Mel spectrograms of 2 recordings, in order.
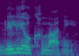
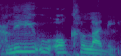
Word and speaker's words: Liliuokalani: For the longest time, I said her name wrong, and I would say Liliuokalani, but it's Liliuokalani.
